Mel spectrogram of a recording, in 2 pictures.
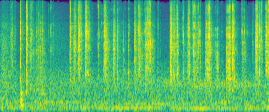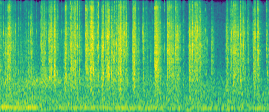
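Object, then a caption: Small aluminium foil ball. A small aluminium foil ball is scratched and crinkled with the fingernails, first while resting on a table and then while held between the fingers. Quiet, dense, bright crackling and scratching comes in rapid bursts with short pauses, over a faint low hum.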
